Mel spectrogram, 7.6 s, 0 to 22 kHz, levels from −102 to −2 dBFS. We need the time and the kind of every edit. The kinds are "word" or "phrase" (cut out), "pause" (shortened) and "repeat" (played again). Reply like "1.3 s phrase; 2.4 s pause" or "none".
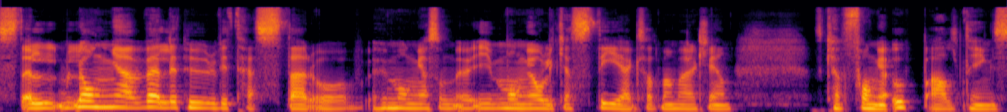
1.4 s word; 2.8 s word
